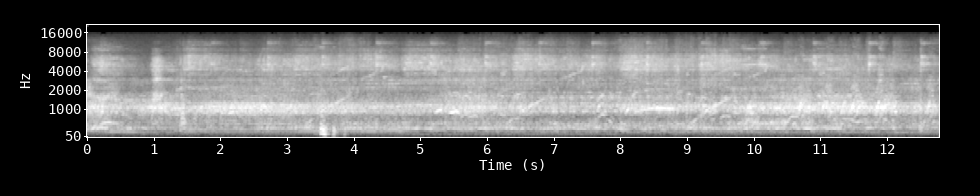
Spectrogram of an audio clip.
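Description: Sound of a TV talent show played back: music with a noisy crowd and voices from the programme.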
